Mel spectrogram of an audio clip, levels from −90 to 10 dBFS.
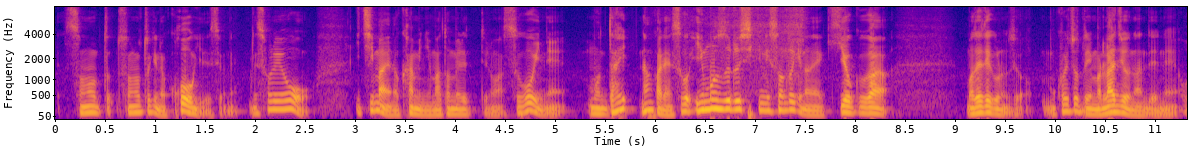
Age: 40-59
